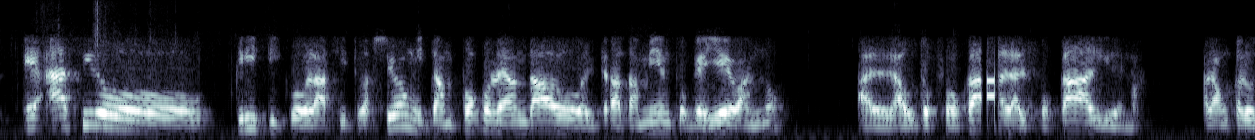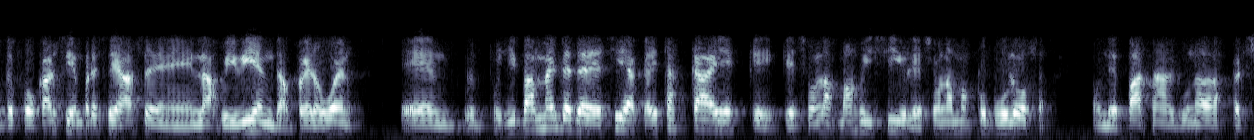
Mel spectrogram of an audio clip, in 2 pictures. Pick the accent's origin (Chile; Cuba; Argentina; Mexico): Cuba; un país azucarero como el nuestro, como el cubano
